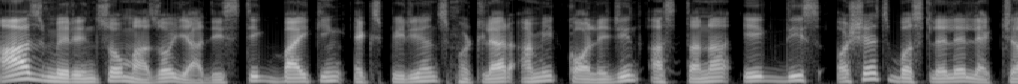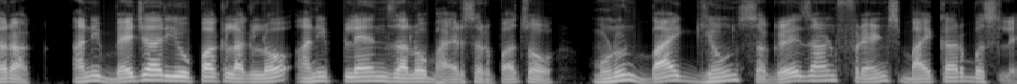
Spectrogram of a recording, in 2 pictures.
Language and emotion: Goan Konkani, neutral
